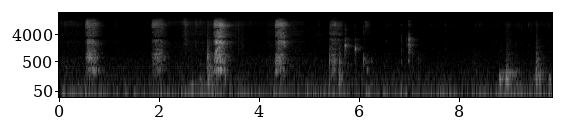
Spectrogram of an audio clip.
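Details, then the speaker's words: A small dog, a poodle, with kennel cough gives repeated harsh, hacking coughs with gagging. "симптомы собака хрипит кашляет отхаркивает белую пену и слизь"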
